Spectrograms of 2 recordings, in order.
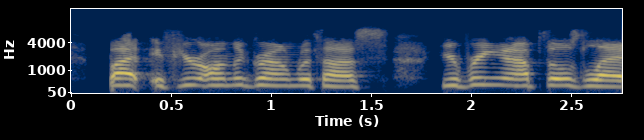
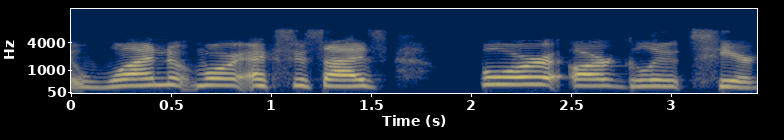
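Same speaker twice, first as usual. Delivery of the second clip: ordinary talk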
